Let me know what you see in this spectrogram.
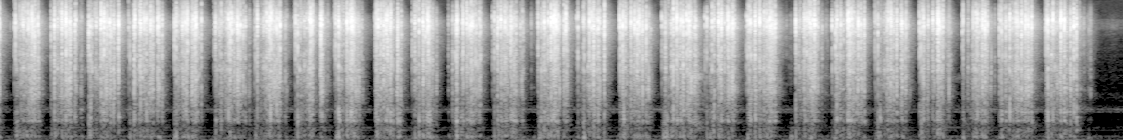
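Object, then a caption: Small woven wicker basket. Long nails scratch back and forth across the flat woven face of a small, hollow white wicker basket. The result is a steady series of bright, dry, raspy scratching strokes, about two per second, each separated by a brief pause, with almost no low end and no ringing.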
